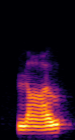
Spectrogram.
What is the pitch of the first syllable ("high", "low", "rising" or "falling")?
rising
